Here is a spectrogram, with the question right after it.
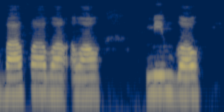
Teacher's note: دونوں ہونٹوں سے ادا ہوتے ہیں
